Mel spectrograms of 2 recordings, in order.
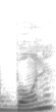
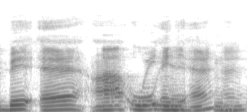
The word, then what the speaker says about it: Beaune: E na Bourgogne, dá pra você ficar em 2 cidades, que é ou Dijon ou Beaune, que também. Se escreve B-E-A-U-N-E, porque é a pronúncia, né?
